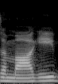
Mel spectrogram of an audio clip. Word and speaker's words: Amagi: And Colleen's at is Colleen, is that Amaji on X? Is that how you pronounce that? Uh, yeah. I I say it as Amagi, but it's a Sumerian word for freedom.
